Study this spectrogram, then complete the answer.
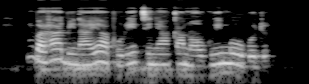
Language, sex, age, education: Igbo, female, 15-29, tertiary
